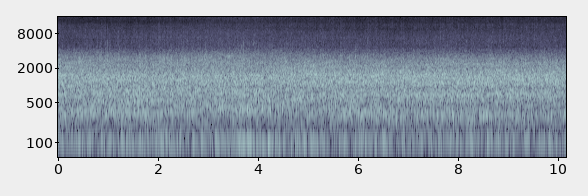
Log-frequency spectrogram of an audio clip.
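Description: Walnut peeling machine (Meltem C-120) running: the steady hum of its 1.1 kW electric motor and gear reducer under a constant wet churning as fresh green-hulled walnuts scrape against the grated drum and peeling blades. Water from a hose pours into the drum.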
